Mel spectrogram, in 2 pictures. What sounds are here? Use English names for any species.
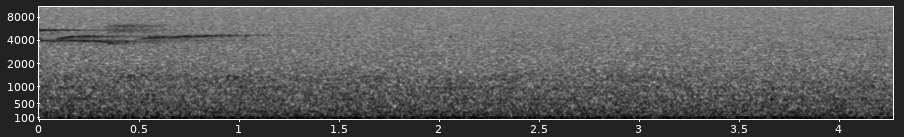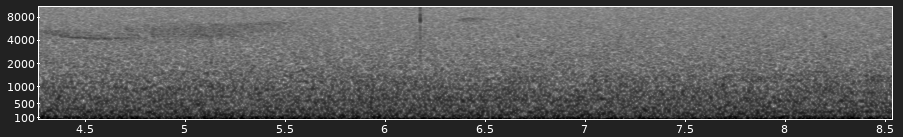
Black-throated Green Warbler, Black-throated Blue Warbler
